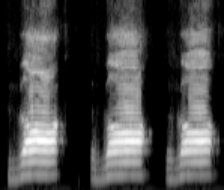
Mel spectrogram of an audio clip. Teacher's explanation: জিব্বার আগা সামনের উপরের দুই দাঁতের আগার সঙ্গে লাগিয়ে জ উচ্চারিত হবে। জ, জ, জ, মোটা আওয়াজে উচ্চারণ হবে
